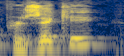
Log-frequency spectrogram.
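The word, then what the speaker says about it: Purzycki: Przicki, just like it looks, yeah.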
